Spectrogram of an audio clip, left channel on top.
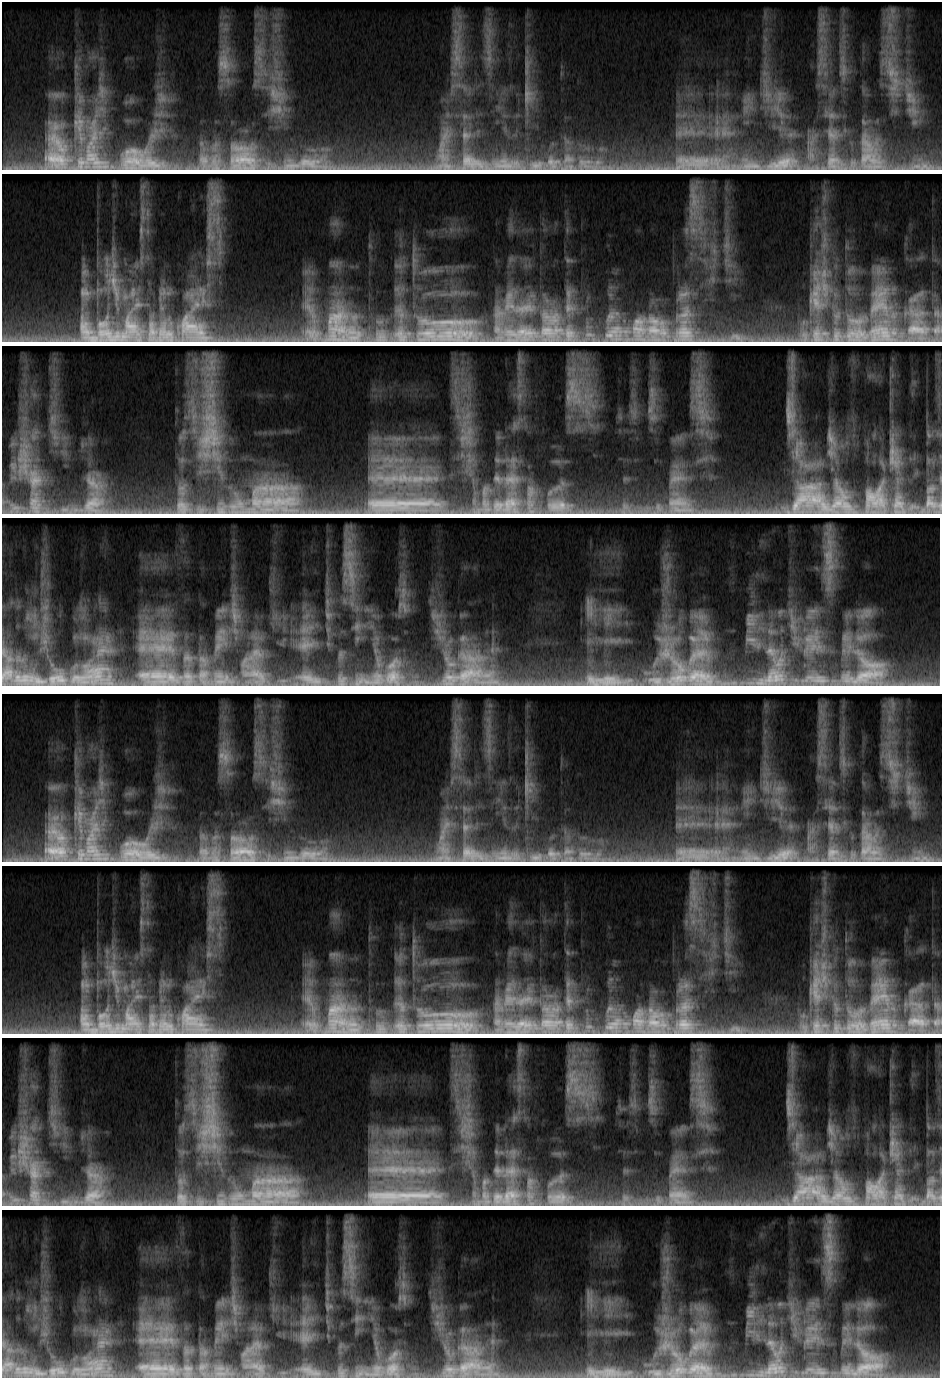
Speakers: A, on the right; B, on the left.
A: É, eu fiquei mais de boa hoje. Tava só assistindo umas sériezinhas aqui, botando é, em dia as séries que eu tava assistindo.
B: É bom demais, tá vendo quais?
A: Eu, mano, eu tô, eu tô. Na verdade, eu tava até procurando uma nova pra assistir. Porque acho que eu tô vendo, cara, tá meio chatinho já. Tô assistindo uma. é, que se chama The Last of Us. Não sei se você conhece.
B: Já, já ouvi falar que é baseada num jogo, não é?
A: É, exatamente, mano. É o que, é, e, tipo assim, eu gosto muito de jogar, né? E
B: Uhum.
A: o jogo é um milhão de vezes melhor.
